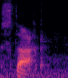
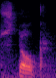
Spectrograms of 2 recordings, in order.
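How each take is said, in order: First: The vowel is a short 'o' sound. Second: The vowel is a long 'oh' sound. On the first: The speaker calls it wrong. "I kept on calling it Stock" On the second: The speaker calls it right. "the O is long"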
